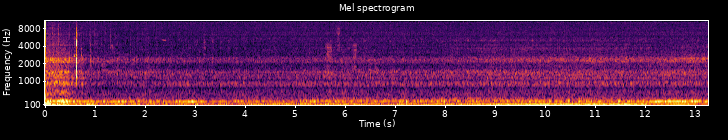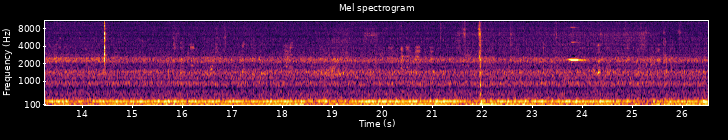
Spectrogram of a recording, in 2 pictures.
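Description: Rally car engine idling steadily, heard from inside the cabin.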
